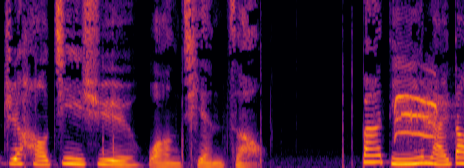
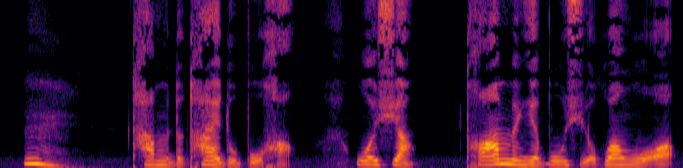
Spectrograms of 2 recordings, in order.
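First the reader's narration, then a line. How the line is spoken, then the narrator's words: Sighing. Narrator (Chinese): 巴迪叹了一口气说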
